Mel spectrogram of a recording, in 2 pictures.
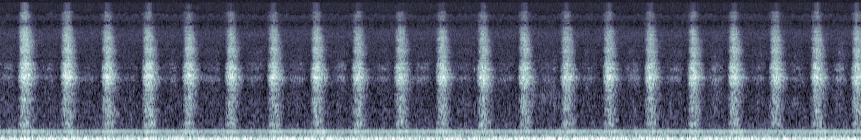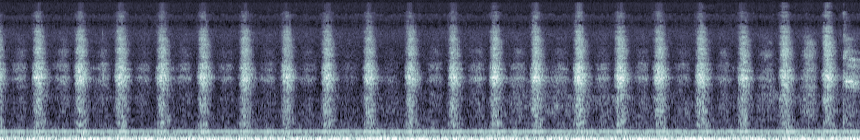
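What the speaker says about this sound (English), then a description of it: "continue the breath of fire here" Rapid, steady rhythmic nasal pumping of breath of fire in a kundalini yoga practice, with a sharp regular pulse of breaths continuing evenly throughout, close and alone without talk.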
